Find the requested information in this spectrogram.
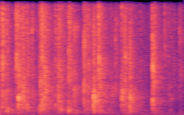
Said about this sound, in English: welcome. get a clap on that. Yeah.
